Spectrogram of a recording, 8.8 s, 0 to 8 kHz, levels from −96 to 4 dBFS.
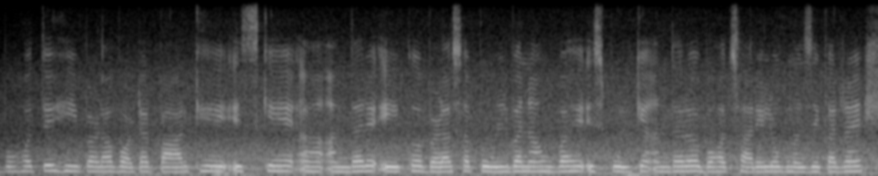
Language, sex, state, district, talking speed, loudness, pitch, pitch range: Hindi, female, Uttar Pradesh, Budaun, 185 wpm, -23 LUFS, 220 Hz, 215-230 Hz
